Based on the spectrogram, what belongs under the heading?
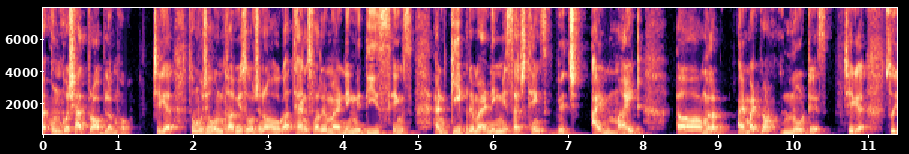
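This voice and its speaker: Man, English teacher, patient step-by-step explanations, slightly high-pitched. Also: a little mellow. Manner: explains step by step, repeats sentences slowly. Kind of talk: bilingual grammar lesson.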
